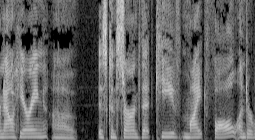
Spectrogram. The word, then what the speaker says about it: Kyiv: Missiles struck the capital city of Kiev or Kyiv this morning, and both pronunciations are just fine.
